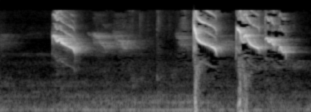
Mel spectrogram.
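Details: Mountain white-eye (pleci buxtoni) therapy song for getting males singing: a short high twitter, then a softer thin note, then two bright descending chirruping phrases, each begun by a sharp click.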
